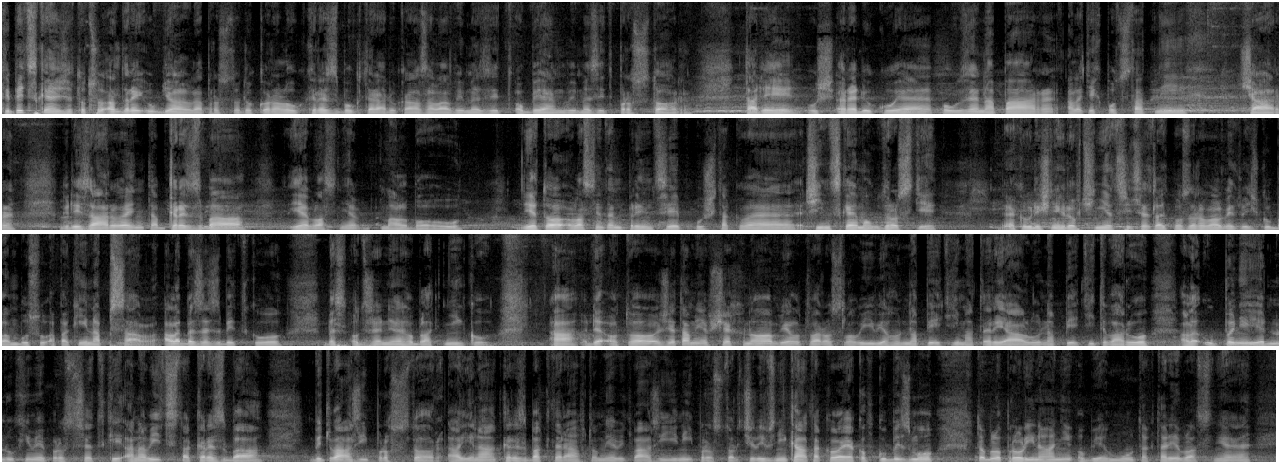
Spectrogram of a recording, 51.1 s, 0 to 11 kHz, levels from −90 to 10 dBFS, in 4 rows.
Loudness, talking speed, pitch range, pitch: -21 LUFS, 130 wpm, 105-120 Hz, 110 Hz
